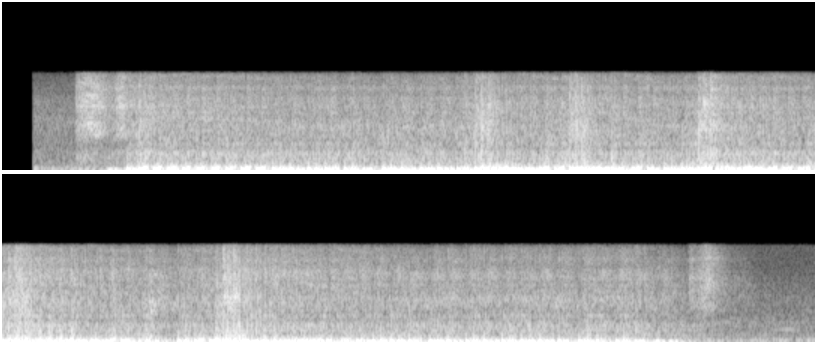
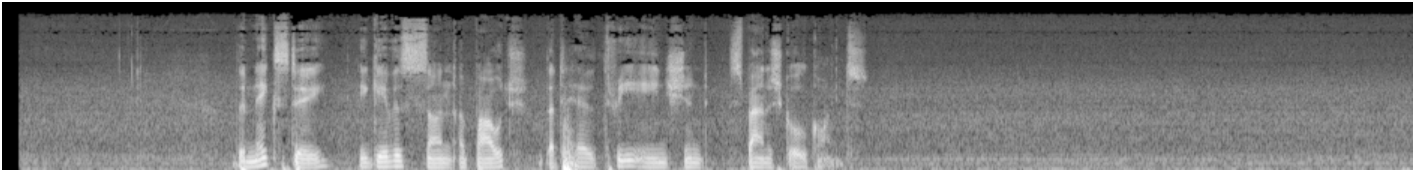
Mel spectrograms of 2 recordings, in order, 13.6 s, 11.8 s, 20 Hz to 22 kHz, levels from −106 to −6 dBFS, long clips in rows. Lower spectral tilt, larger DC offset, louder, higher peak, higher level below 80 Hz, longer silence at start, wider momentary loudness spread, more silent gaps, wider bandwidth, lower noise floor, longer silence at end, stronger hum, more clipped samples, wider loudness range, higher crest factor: first, -10 dB/octave vs -4 dB/octave; neither; first, -10 LUFS vs -18 LUFS; about the same, 0 dBFS vs 0 dBFS; first, -6 dBFS vs -30 dBFS; about the same, 0.25 s vs 0.15 s; second, 5 LU vs 23 LU; neither; second, 4 kHz vs 16 kHz; second, -29 dBFS vs -38 dBFS; about the same, 0 s vs 0 s; neither; first, 7% vs under 0.1%; second, 3 LU vs 21 LU; second, 6 dB vs 20 dB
